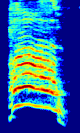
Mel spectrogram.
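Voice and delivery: high loud disbelief; shocked how. Acted. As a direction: gasp it out.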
